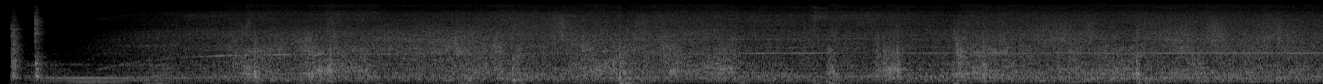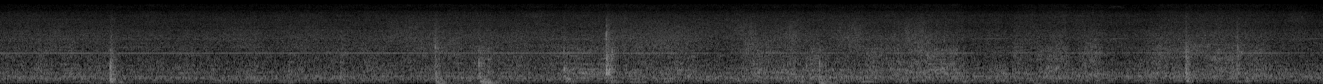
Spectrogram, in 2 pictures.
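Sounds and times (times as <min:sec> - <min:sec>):
vacuum cleaner: 0:00.1 - 0:26.4.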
